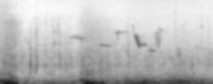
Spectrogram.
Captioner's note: tires rolling over dirt road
